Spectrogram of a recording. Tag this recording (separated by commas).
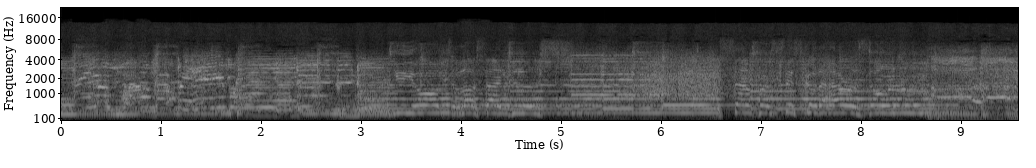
Music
